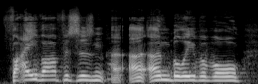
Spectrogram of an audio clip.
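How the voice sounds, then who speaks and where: A man hosting a conversational podcast interview at home, speaking haltingly, repeating phrases and telling anecdotes. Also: high voice, fairly even intonation, mellow. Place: dining room at home.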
